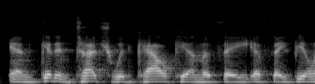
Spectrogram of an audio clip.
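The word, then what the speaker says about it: Kalchem: get in touch with Cal Kim if they if they feel inclined to do so. It's calm spelled with a K. K A L C H E M as in chemical.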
